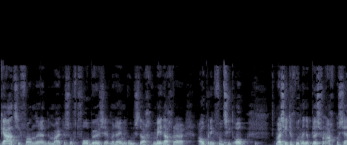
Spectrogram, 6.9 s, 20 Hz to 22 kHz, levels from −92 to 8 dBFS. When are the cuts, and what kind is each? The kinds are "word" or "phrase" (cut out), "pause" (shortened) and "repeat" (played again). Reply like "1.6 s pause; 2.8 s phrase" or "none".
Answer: 2.5 s word; 3.5 s word; 4.5 s word; 6.0 s word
